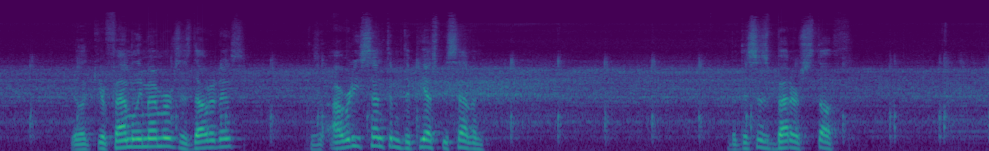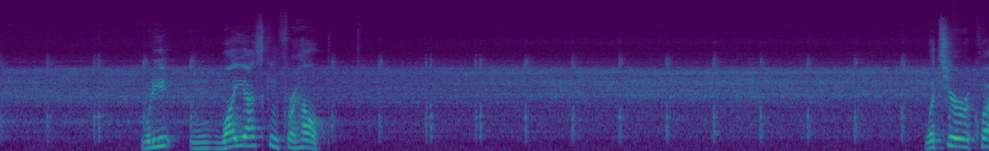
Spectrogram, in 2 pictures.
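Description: A phone plays faint music through a small speaker.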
